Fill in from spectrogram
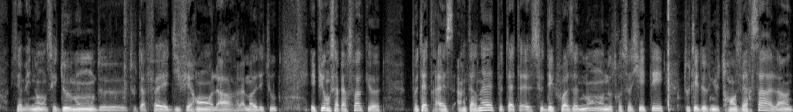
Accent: Normandy, France; also born or lived in Morocco; je suis passé du Maroc où je suis né à la Normandie où il pleuvait tout le temps.

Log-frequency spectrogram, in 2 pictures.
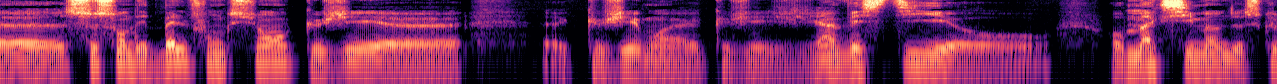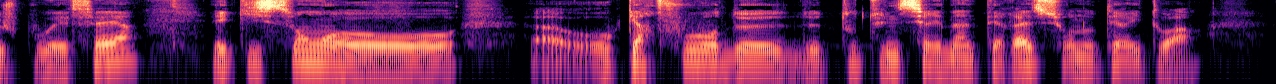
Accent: Spain; avec la Galice, l'Espagne, qui est mon pays d'origine

